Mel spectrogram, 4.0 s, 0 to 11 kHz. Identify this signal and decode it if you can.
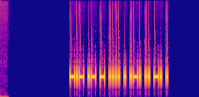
Morse code, heard as a keyed tone, about 40 wpm, 700 Hz. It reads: KATHERINE
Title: USA Common Names - 40wpm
